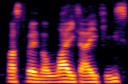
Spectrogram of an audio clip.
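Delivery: ordinary talk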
